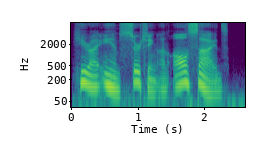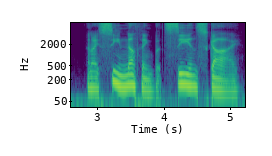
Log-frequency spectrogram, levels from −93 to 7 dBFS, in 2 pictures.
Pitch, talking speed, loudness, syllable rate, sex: 120 Hz, 170 wpm, -18 LUFS, 4.1 syllables/s, male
